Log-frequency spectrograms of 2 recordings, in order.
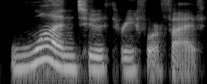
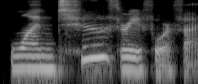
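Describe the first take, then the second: First: The word one is stretched and stressed. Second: The word three is stretched and stressed.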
